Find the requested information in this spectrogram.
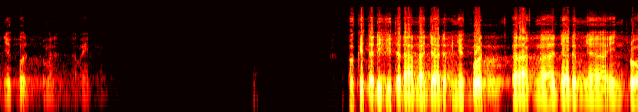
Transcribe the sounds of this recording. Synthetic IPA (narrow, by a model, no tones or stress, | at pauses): əɲəkʊt̪̚amananaʔmaɪn | oket̪adikit̪ədaɦabəlad͡ʒadəpəɲəkʊt̪̚sə̥kaɾaŋakunaad͡ʒadəmɲaḭnt̪ɾo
